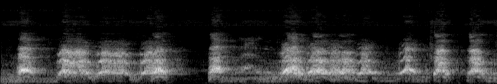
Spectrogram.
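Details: Happy, a puppy abandoned three times and described as an African puppy, barks during its rescue. About ten sharp, mid-pitched barks come in two quick runs, split by a brief pause near two seconds.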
